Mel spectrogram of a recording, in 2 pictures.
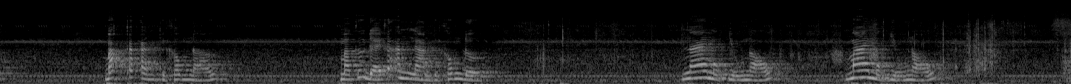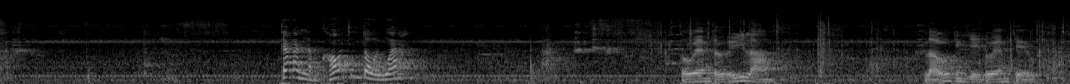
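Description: A young woman speaks calmly and seriously, close by.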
